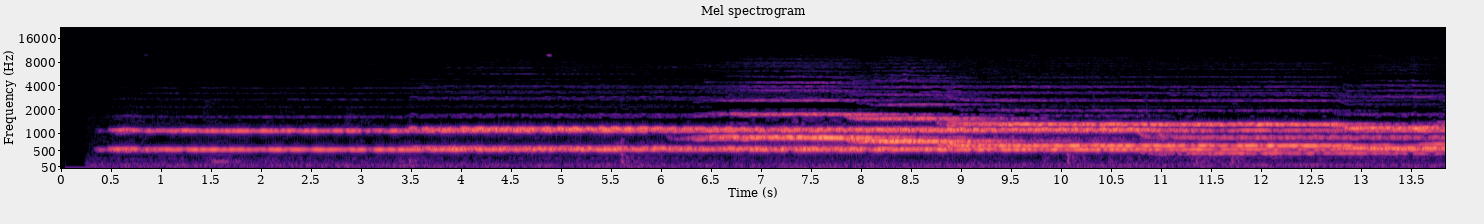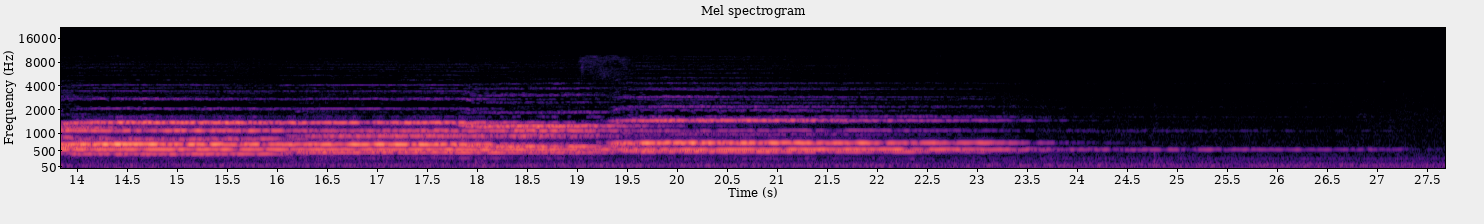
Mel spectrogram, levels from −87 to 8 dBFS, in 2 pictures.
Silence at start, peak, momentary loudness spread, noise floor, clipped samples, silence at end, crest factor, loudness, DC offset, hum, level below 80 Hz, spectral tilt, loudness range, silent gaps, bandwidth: 0.35 s; -6 dBFS; 11 LU; -57 dBFS; under 0.1%; 2.35 s; 18 dB; -22 LUFS; under 0.1%; none; -62 dBFS; -4.5 dB/octave; 10 LU; none; 10.5 kHz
